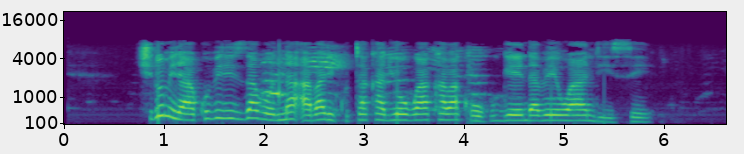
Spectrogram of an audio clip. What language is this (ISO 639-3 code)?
lug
